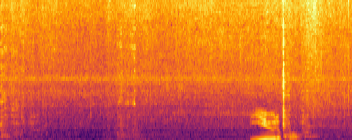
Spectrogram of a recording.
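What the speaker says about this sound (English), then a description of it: "take out the leave-in thermometer and flip them over" Steaks sizzle on a charcoal grill with a steady, soft frying hiss throughout, and a brief spoken word breaks in near the end.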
